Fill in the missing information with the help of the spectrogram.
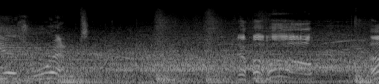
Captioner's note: crowd cheers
